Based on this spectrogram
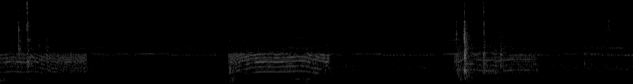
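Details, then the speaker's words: Mitsubishi HS-U760 S-VHS VCR from the mid-90s, after new loading belt, cleaning and lithium grease on loading tracks: small motor whirs in short even runs with light clicks as cassette threads; smooth loading, no grinding or slipping. "let's go ahead and pop a tape into it and make sure it has video before we go any farther"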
